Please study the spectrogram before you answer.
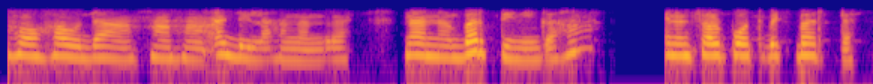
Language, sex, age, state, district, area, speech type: Kannada, female, 30-45, Karnataka, Uttara Kannada, rural, conversation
